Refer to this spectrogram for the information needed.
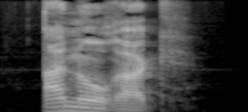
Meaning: parka, anorak
- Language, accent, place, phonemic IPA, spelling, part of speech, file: German, Germany, Berlin, /ˈanoʁak/, Anorak, noun, De-Anorak.ogg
